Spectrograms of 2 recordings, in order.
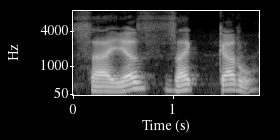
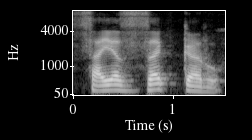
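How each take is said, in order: First: The word is read in separate parts. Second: The word is read joined together smoothly.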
